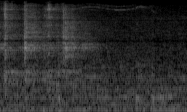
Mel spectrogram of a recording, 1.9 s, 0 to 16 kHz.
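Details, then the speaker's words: Compaq port replicator for a Contura Aero 4/33C shaken by hand: light, scattered clicks from a loose piece inside. Part of a screw housing had broken off; the fix is to glue it and weld the plastic. "But when shaking it a little bit, I hear this clickering, so there seems to be some broken off parts inside."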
